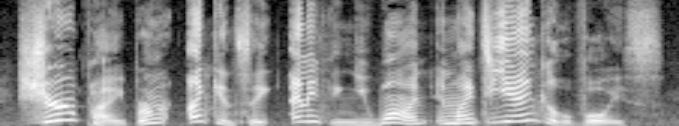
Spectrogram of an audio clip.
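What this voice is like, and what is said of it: Cartoon character voice. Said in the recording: “in your Diego voice”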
